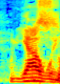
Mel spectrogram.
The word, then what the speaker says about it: Yahweh: It's actually supposed to be a breath out and a breath in. – Es cuando lo pronuncias debe de ser un aliento hacia afuera y un aliento hacia adentro, Yahweh.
